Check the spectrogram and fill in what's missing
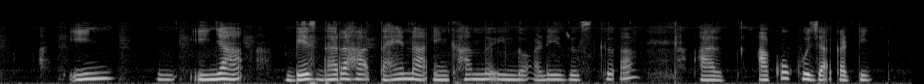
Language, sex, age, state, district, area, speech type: Santali, female, 18-30, Jharkhand, Seraikela Kharsawan, rural, spontaneous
